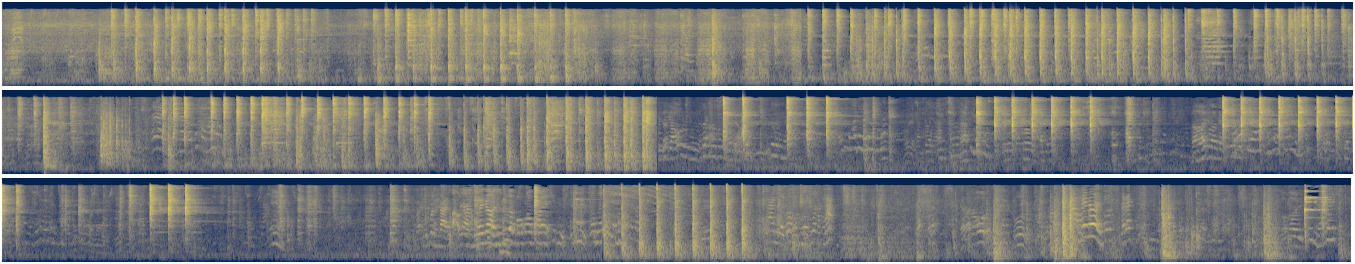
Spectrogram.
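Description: A fast mechanical rattle in repeated bursts of one to three seconds with short breaks between, the pattern changing about halfway through.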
